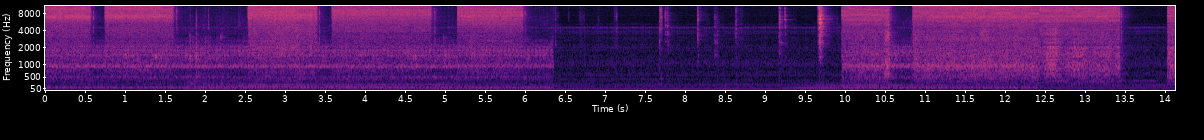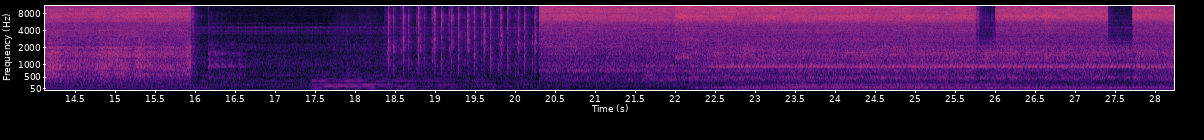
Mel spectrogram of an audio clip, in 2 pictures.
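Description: Airbrush spraying paint in bursts: a steady hiss of air and paint that breaks off for a few seconds about six seconds in, briefly around thirteen seconds, and again around sixteen seconds.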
